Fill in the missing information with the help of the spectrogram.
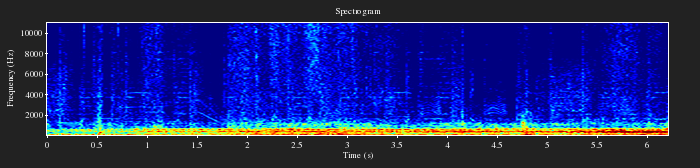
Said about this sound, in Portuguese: Sim, um carro elétrico com ruído de motor a combustão. E é claro que como a gente não tem escapamento aqui, esse ruído é artificial. E o segredo está aqui embaixo.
